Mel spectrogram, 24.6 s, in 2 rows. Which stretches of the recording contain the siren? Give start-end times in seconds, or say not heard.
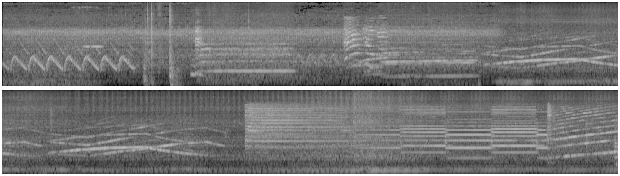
0.0-24.6.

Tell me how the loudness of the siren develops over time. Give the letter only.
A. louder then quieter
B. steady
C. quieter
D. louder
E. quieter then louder
B.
